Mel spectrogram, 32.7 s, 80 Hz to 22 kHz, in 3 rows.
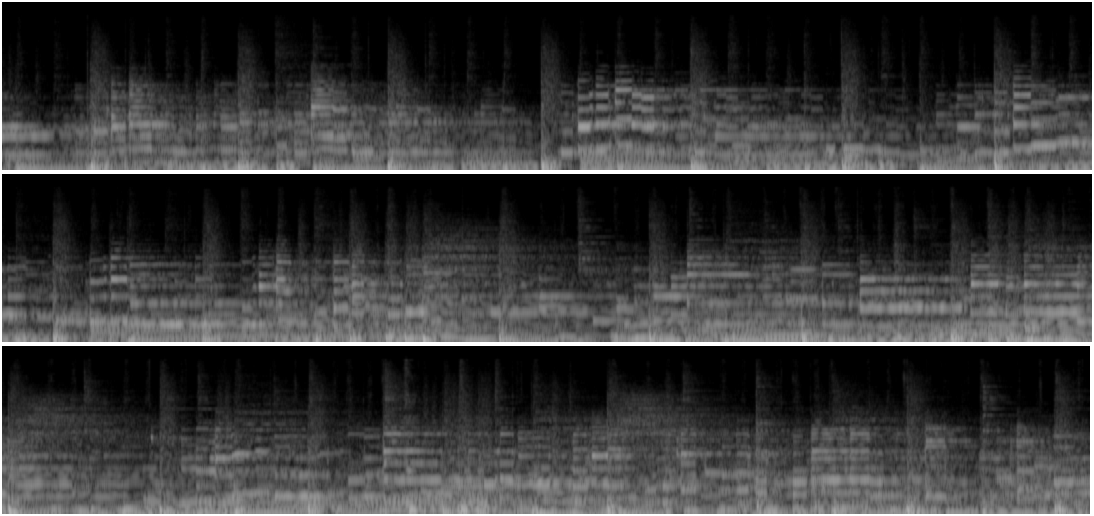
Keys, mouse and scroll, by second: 0.8 ctrl+r, 8.9 scroll up 2, 9.9 click, 9.9 scroll up 1, 10.7 shift+click, 11.7 click, 15.5 ctrl+r, 16.5 click, 17.4 click, 19.0 click, 21.3 click, 21.9-22.2 shift+click, 22.8 click, 24.2-24.8 scroll down 3, 24.8 scroll up 2, 25.7 click, 27.0 click, 27.4 shift+click, 29.4 x, 30.6-31.0 scroll up 2, 31.2 scroll up 1, 31.3 scroll down 4, 31.7 shift+middle click.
